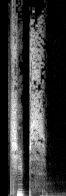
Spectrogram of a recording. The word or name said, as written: chips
